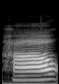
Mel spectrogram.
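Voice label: "hao2", Mandarin Chinese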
